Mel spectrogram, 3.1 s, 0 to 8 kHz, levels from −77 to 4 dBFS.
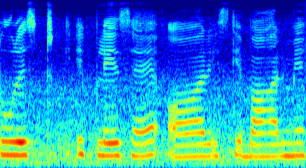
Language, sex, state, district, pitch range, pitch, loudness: Hindi, female, Uttar Pradesh, Muzaffarnagar, 215-235 Hz, 225 Hz, -17 LUFS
